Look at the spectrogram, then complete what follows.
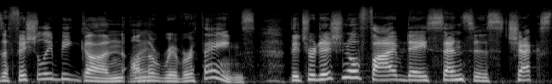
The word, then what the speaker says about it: Thames: It's spelled like Thames, Oh, but it's Thames.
